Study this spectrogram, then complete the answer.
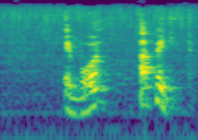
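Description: Sauce bubbles gently in a pan.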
